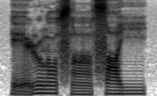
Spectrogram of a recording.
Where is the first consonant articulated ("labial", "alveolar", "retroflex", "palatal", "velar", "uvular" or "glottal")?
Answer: retroflex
